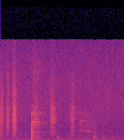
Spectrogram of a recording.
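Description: Faint scratching and rustling of a ballpoint pen on sketchbook paper as drawing begins.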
